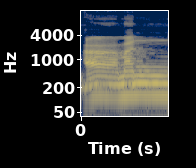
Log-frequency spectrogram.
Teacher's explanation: Jadi di rongga hidung kita itu ada dengungan, terasa di rongga hidung kita itu mendengung.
